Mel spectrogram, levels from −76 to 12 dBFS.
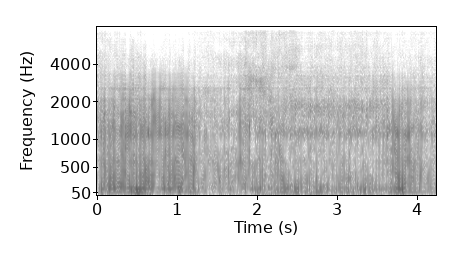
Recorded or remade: remade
